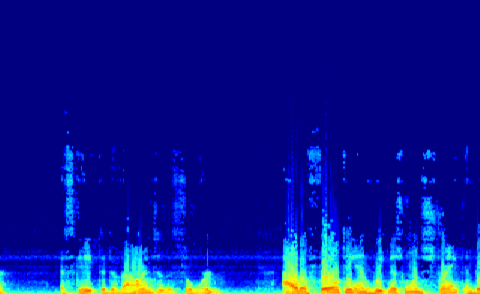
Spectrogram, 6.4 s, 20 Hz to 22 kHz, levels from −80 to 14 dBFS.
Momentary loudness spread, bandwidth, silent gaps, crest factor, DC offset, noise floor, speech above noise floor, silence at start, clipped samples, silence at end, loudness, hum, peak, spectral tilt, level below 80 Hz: 14 LU; 11 kHz; none; 10 dB; under 0.1%; -34 dBFS; 25 dB; 0 s; 0.4%; 0 s; -11 LUFS; none; 0 dBFS; -9.5 dB/octave; -34 dBFS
